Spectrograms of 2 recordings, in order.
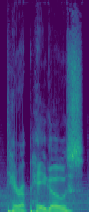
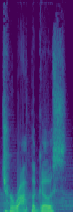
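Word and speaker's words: Terapagos: Terrapeagos. Um, but I think it's I think it's Teropagos cuz it kind of rhymes with uh Galopagos, like the Galopagos Islands.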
